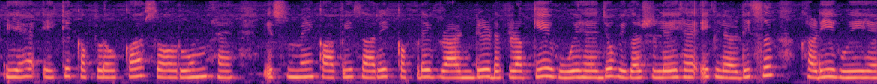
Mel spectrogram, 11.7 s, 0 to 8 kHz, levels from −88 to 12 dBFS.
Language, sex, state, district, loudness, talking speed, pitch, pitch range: Hindi, female, Rajasthan, Churu, -14 LUFS, 115 wpm, 255 Hz, 240-265 Hz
